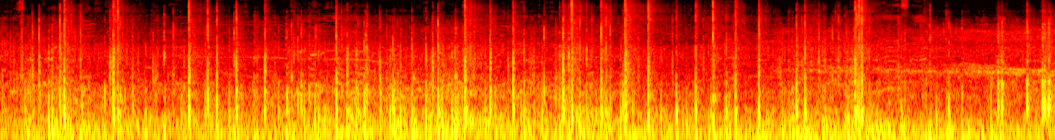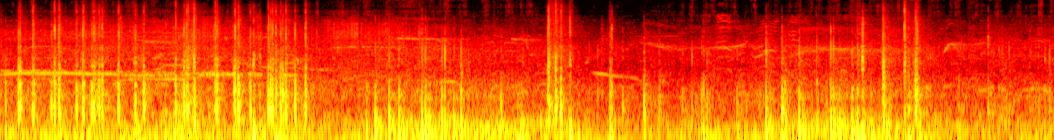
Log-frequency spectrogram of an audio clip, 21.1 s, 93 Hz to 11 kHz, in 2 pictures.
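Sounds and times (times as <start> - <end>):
fireworks exploding: 0.0 - 21.0
whistle-like tone: 8.2 - 21.0.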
